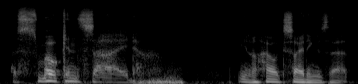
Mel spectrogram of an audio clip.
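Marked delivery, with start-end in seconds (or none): 0.1-1.4 slow breathy mumble, imitating; slow mock-despondent whisper; mock weary sigh. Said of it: "they go like".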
